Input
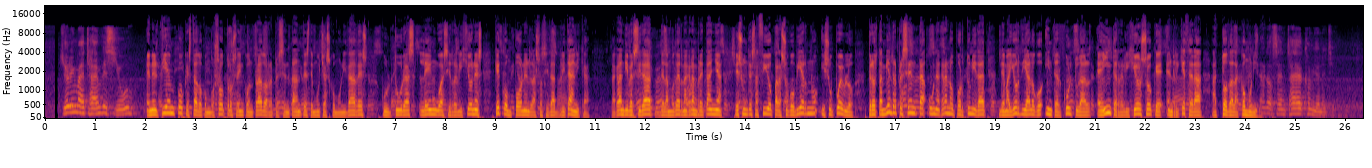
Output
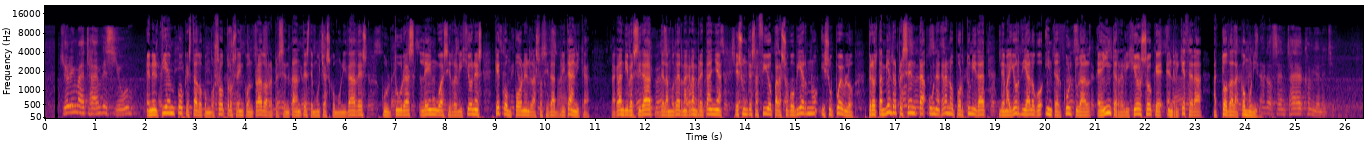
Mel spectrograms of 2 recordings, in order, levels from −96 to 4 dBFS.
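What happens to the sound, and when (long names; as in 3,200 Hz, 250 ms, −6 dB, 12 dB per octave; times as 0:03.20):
0:22.83–0:23.38: fade out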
